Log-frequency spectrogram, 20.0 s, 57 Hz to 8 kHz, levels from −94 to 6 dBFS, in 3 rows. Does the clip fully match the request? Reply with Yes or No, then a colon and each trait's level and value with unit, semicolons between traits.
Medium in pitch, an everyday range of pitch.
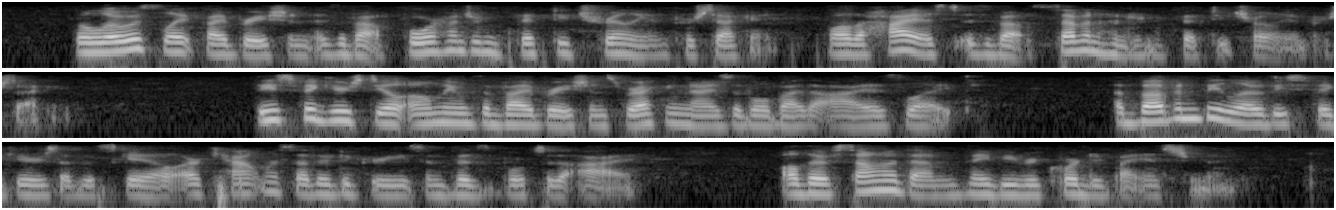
Yes: medium, 170 Hz; average, 3.5 semitones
